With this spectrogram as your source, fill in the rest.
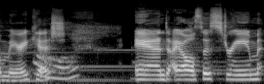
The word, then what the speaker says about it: Merrykish: Well, I am on most major social channels, Twitter, Instagram, Blue Sky, under my name, but it's spelled MERRYKISH. So Mary Kish.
